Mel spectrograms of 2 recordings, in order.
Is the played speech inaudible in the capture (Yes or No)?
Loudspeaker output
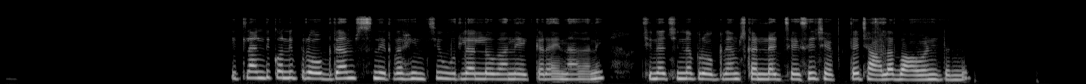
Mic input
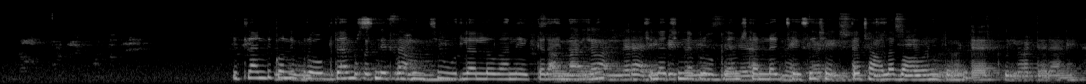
No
